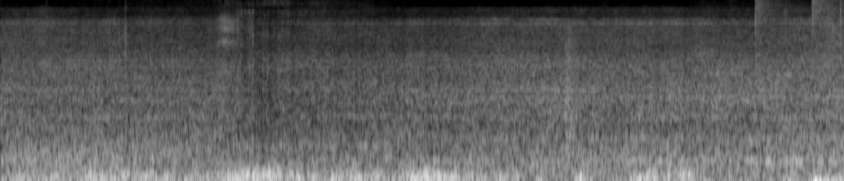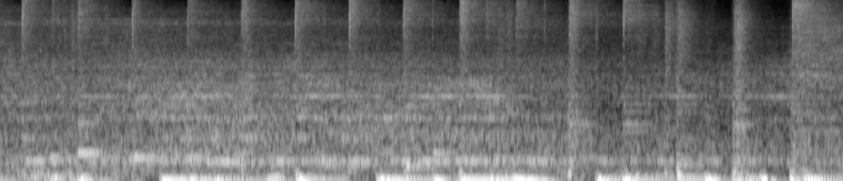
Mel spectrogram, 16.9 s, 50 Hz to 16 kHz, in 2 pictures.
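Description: Steady rushing jet-engine noise from an Embraer E195 airliner, then from about eight seconds in, background music with a heavy steady drum beat that becomes the loudest sound.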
